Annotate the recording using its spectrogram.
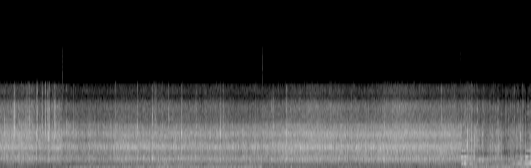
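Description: Steady rush of wind on the camera and tyres rolling over soft, groomed snow as a mountain bike runs downhill, with the frame rattling. About a second before the end the sound turns rougher, with clattering and a brief squeal, as the bike rolls onto rocky ground.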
